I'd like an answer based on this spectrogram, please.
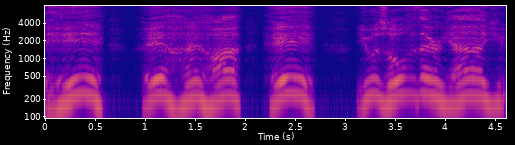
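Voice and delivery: put-on Canadian-like accent. Describing a woman's accent that recalled Canadians, in a put-on Canadian-like accent. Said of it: "the kind of like the accent of like".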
